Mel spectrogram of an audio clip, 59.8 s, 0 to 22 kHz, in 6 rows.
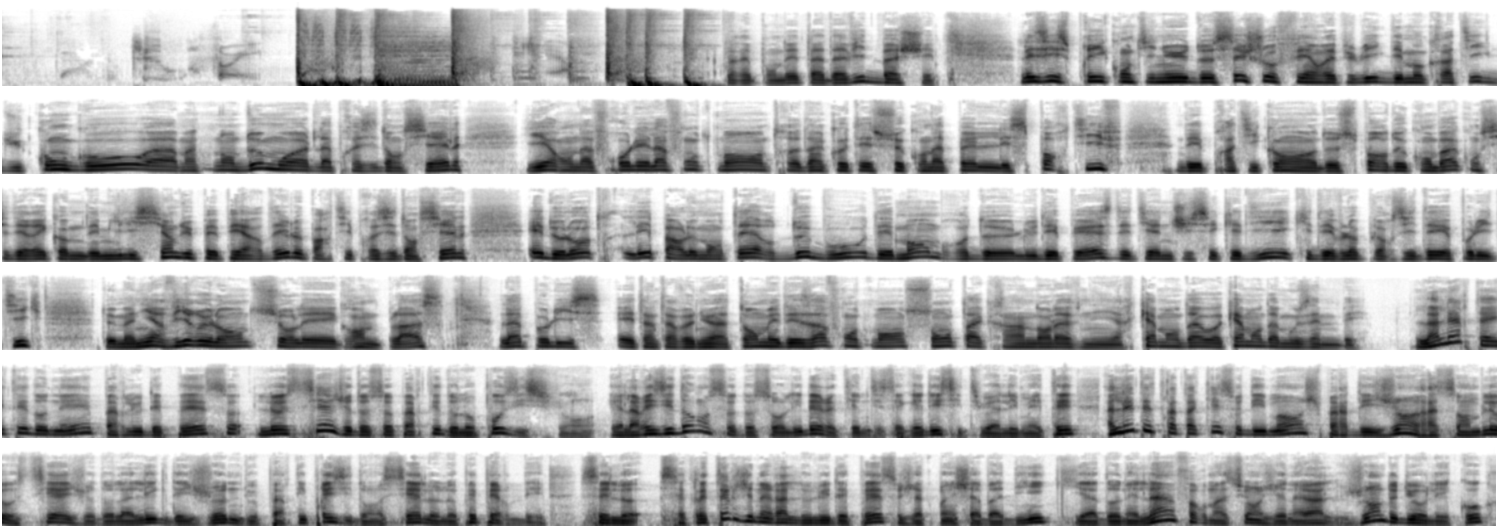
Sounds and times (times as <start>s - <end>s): Speech: 0.4s - 1.8s, 3.4s - 4.0s, 4.8s - 59.7s.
